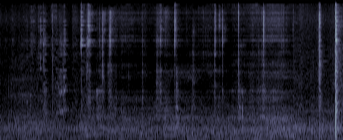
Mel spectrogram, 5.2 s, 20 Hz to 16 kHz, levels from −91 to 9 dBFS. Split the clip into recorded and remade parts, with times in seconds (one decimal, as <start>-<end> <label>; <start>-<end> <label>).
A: 0.0-1.3 recorded; 1.3-4.4 remade; 4.4-5.2 recorded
